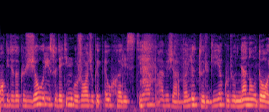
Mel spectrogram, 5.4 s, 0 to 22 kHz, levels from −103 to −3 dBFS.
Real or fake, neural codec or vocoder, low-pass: fake; codec, 16 kHz, 8 kbps, FreqCodec, larger model; 7.2 kHz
